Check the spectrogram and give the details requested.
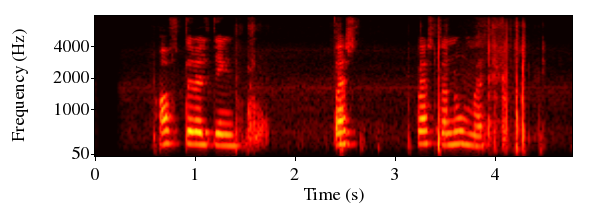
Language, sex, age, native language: Icelandic, male, 11, Icelandic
